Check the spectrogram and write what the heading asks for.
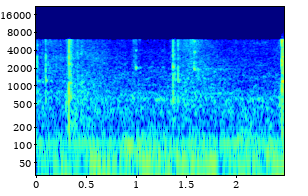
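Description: A badminton racket strikes a shuttlecock in a rally: one sharp crack about a third of a second in, then a couple of fainter clicks, over the low rumble of a sports hall.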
